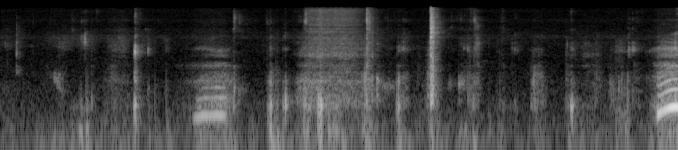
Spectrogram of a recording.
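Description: Close-up chewing of a mouthful of tuna nigiri sushi, soft fish and rice, with small wet mouth clicks and smacks. There is a brief hummed "mm" about two seconds in and a short breath around three seconds.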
